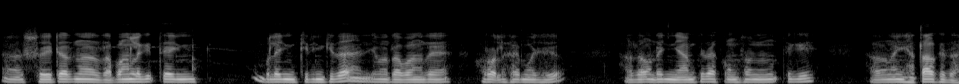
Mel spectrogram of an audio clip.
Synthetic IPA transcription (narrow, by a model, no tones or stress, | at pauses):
sɔjʈaɾnaɾabaŋləɡit̪̚ˀt̪ɛɲ | bɔlɛɲkiɾiɲkɛd̪ad͡ʒɛmaɾaβaŋɾɛ | hɔɾɔʔlɛkʰamɔd͡ʒɦujɔʔ | ad̪ɔɔnʈaɲɲamkɛd̪akɔmsɔmɲɔnuʔt̪ɛɡɛ | aɔnaɲɦat̪awkid̪a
